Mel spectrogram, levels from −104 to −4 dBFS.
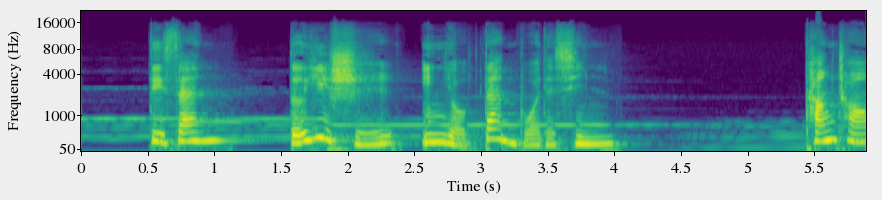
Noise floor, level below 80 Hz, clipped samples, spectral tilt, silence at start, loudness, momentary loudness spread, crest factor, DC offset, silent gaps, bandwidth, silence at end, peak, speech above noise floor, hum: -54 dBFS; -44 dBFS; under 0.1%; -4 dB/octave; 0 s; -17 LUFS; 12 LU; 18 dB; under 0.1%; none; 15 kHz; 0 s; 0 dBFS; 38 dB; none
